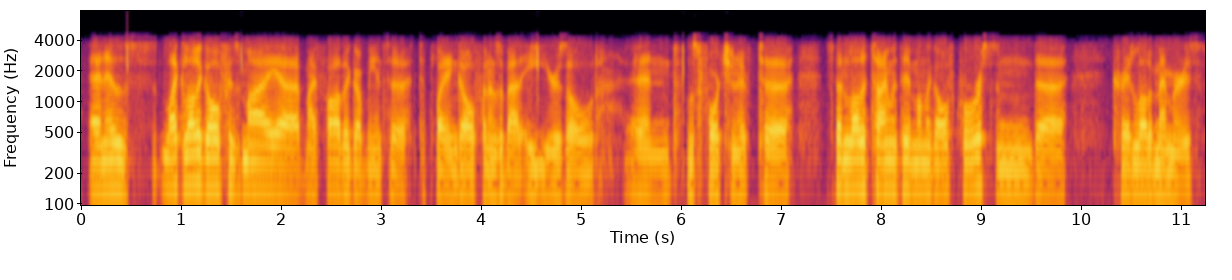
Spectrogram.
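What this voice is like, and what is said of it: English accent. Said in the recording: “as you can tell from my accent, I'm not from the U.S. I grew up in Nottingham in England”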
